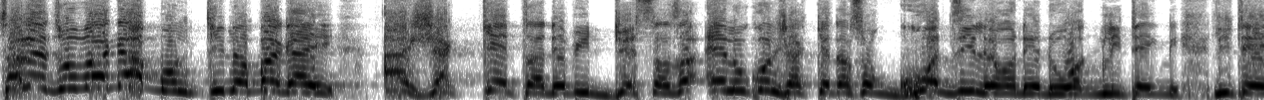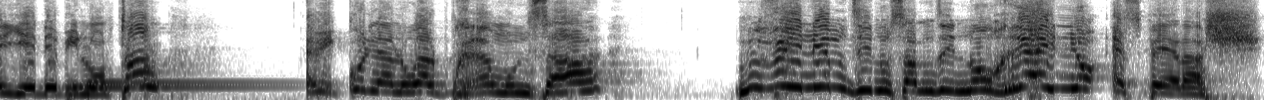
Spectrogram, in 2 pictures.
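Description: Against a quiet background, a man with a Haitian accent speaks at a fairly slow pace in an extremely high pitch, his pitch swinging very widely while his loudness stays very even. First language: Haitian Creole (speaking French). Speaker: news show host. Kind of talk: political commentary. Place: studio. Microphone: studio mic.

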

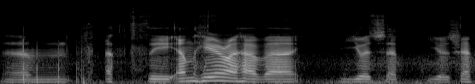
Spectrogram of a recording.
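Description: A man's bright, sharp voice with ordinary pitch variation, dry with no echo, over noticeable background noise. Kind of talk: tutorial. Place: open country. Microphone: phone near.

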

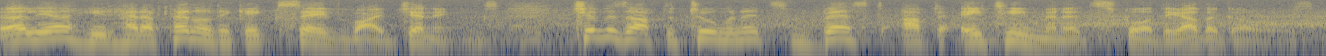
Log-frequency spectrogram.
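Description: A man's fairly quick speech with very wide pitch swings, over light background noise. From Britain. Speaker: football commentator. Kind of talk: 1960s TV football match commentary, archive broadcast. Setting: archive TV broadcast with crowd noise. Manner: animated, brisk, excited play-by-play; formal, polished broadcaster sign-off. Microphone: old recording.

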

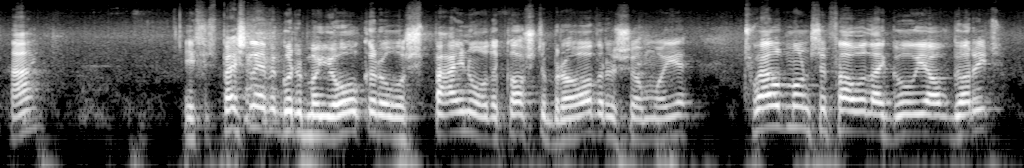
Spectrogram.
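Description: This man's voice sits high in pitch, moving fairly quickly with ordinary variation in pitch. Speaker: comedian and dialect poet. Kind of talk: stand-up comedy to live audience. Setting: live audience, pub venue.

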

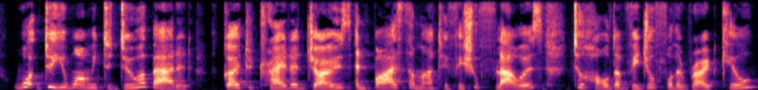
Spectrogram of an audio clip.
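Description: Over noticeable background noise, a woman with a high pitch talks at a moderate pace with fairly even intonation. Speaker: video blogger. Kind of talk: angry rant. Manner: indignant, accusatory; forceful, opinionated.

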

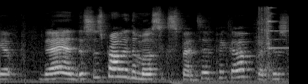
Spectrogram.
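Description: A woman speaks at a fairly quick pace with ordinary pitch variation. Light background noise and audible room echo are present. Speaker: vlogger. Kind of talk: casual vlog chat. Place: home room. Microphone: camera far.

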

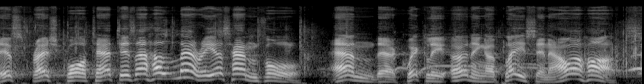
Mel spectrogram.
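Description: Over noticeable background noise, a man speaks in a raised, projected voice at a high pitch. His pitch swings very widely as he goes at a fairly slow pace. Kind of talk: newsreel-style news report narration. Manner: polished, announcer-like delivery.

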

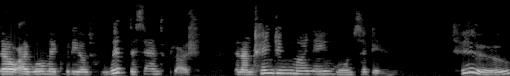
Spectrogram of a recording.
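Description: A female-sounding cartoonish character voice, high in pitch. It moves at a very slow pace. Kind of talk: child's toy roleplay. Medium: puppet show. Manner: grandiose, enthusiastic, loud.

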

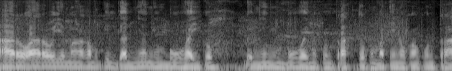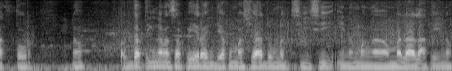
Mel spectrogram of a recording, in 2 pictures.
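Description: A very fast pace with ordinary pitch variation, over noticeable background noise. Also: man. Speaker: construction contractor and vlogger. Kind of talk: casual vlog narration.

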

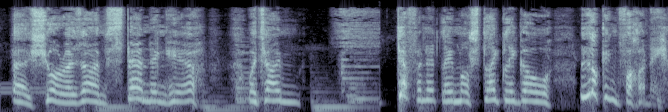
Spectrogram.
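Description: In a cartoonish character voice with fairly high pitch, the speaker moves at a moderate pace with long, frequent pauses while faint music plays in the background. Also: female-sounding voice. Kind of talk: character dialogue. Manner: slow, gentle, bemused.

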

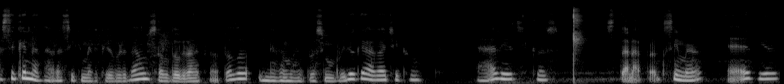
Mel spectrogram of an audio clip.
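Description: A woman races along at a very fast pace at a medium pitch, somewhat breathy and dark, mellow in tone, with very wide pitch swings. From Spain. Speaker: gaming YouTuber. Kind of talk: unboxing video. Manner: animated. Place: home room. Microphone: phone near.

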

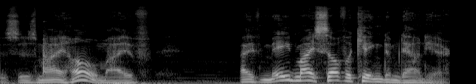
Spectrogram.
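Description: A put-on character voice from a man, fairly low in pitch, at a very slow pace. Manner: polite, refined, slightly defensive.

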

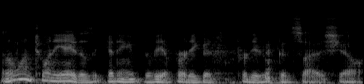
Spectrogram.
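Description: A man speaks with a dark, mellow tone at a fairly low pitch. His voice is somewhat breathy. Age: 80s+. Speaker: war veteran. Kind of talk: interview answer. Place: home room. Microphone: camera far.

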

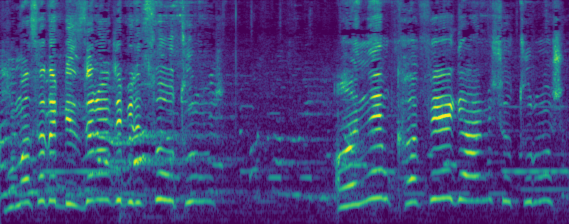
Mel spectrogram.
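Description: Clear music plays in the background as a woman talks. Her pace is fairly slow, with ordinary pitch variation. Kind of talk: casual vlog chat. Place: shop. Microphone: phone near.

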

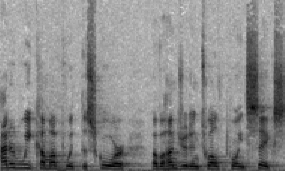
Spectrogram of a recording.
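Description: A man with an American accent, high in pitch, with fairly even intonation. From New Jersey. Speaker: state legislator; witness. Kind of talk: legislative committee questioning. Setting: legislative committee hearing room. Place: hall. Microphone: podium.

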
